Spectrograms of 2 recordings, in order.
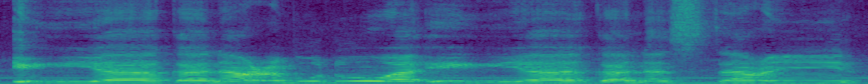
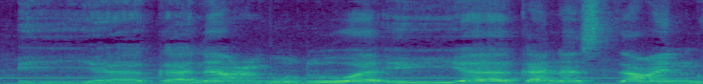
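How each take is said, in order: First: Slow chant, raised stress on each "Iyyaka"; an-nabr on iyyaka. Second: "iyyaka" unstressed in a slow, level chant; flat recitation. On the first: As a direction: lean firmly into the opening of "iyyaka". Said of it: "Tapi kita nabarkan di huruf alif". ("iyyaka" ditekan dan dinaikkan, pelan) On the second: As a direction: chant it evenly, no lift on "iyyaka". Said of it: "nah itu kan datar". ("iyyaka" dibaca datar, pelan) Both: Shown as a demonstration.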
